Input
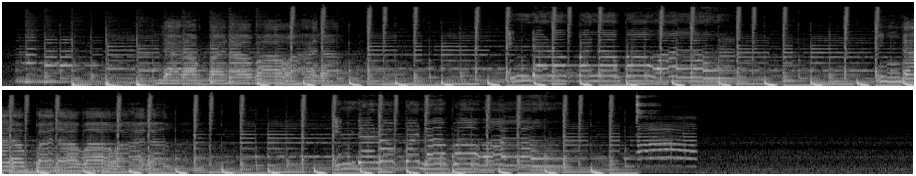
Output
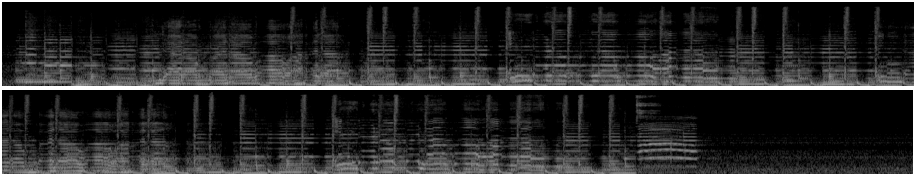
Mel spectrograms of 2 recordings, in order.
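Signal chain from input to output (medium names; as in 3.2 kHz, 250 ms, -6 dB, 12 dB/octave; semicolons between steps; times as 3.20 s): peaking EQ 1.2 kHz -3 dB 0.77 oct; compressor with a negative ratio -28 dBFS, ratio -1; simulated room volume 2200 m³, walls furnished, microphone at 0.55 m; trim -6 dB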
